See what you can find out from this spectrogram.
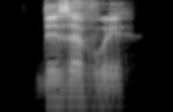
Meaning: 1. to take back (something that has been said) 2. to disown 3. to disavow 4. to deny, deny ownership of
- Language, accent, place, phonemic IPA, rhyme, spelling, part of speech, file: French, France, Lyon, /de.za.vwe/, -we, désavouer, verb, LL-Q150 (fra)-désavouer.wav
